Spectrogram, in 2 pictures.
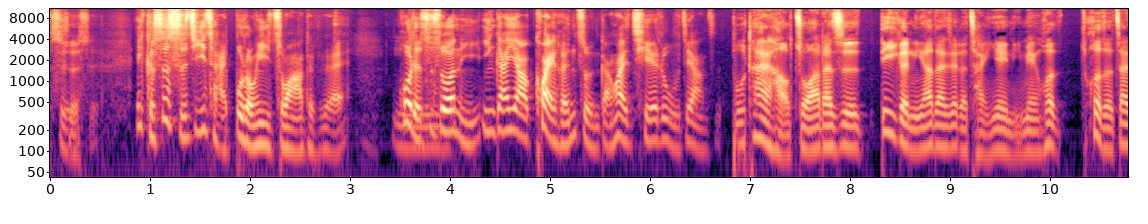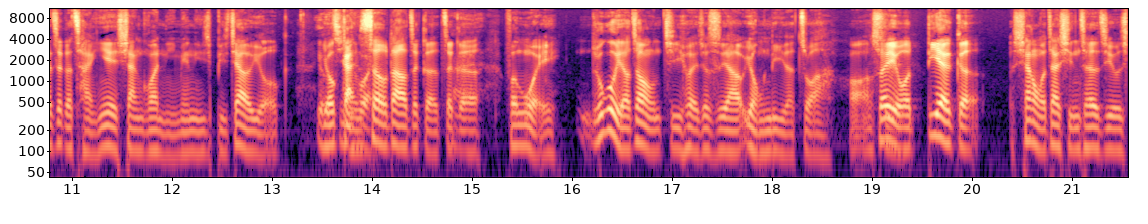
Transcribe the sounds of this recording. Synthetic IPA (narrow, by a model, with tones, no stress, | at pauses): ʂɻ̩˥˩˥ | e˥˩ɪkʰə˨˩ʂɻ̩˥˩ʂɻ̩˧˦˥t͡ɕi˥t͡sʰa˨˩ɪpu˥˩o˧˥ŋi˥˩t͡swa˦t̪we˥˧bd̪e˥˩ɪ | xwɔ˥˩ʈ͡ʂɤ˨˩ʂɻ̩˥˩swɔ˦˥ni˨˩i˦˥ŋka˥ɪjɑ˥˧ʊkʰwa˥˩ɪxə˧˦nt͡swʊ˨˩˦nka˨˩nkʰwa˥˩ɪt͡ɕʰjɛ˥ɻu˥˧ʈ͡ʂɤ˥˧jɑ˥˩ŋd͡z̩˨˩pu˧˥t̪ʰa˥˩ɪxɑ˨˩ʊt͡swa˦t̪a˥˧nʂ̬ɻ̩˥˩t̪i˥˩i˦˥ɡə˨ni˨˩jɑ˥˧ʊt͡sa˥˧ɪʈ͡ʂɤ˥˩ɡə˩ʈ͡ʂʰa˨˩njɛ˥˩lḭ˨˩mjɛ˥˨nxwɔ˥˩ | xwɔ˥˩ʈ͡ʂɤ˨˩t͡sa˥˧ɪʈ͡ʂɤ˥˩ɡə˩ʈ͡ʂʰa˨˩njɛ˥˨ɕjɑ˦˥ŋkwa˦nli˨˩mjɛ˥˩ni˨˩pi˨˩t͡ɕjɑ˥˩ʊjo˨˩ʊ | jjo˨˦ʊka˨˩nʂo˥˧ʊt̪ɑ˥˧ʊʈ͡ʂɤ˥˩ɡə˩ʈ͡ʂɤ˥˩ɡə˩˧ | fə˦ŋwe˧˦ɪ | ɻu˧˥kwɔ˨˦jo˨˩ʊt͡sə˥˩ʈ͡ʂʊ˨˩ŋt͡ɕi˦˥xwe˥˧ɪt͡ɕjo˥˧ʊʂ̬ɻ̩˥˧jɑ˥˧ʊjʊ˥˧ŋli˥˨d̪ə˩t͡swa̰˦hɔ̰˨˩swɔ˧˥i˨wɔ˨˩t̪i˥˧ə˥˩ɡə˩ | ɕjɑ˥˩ŋwɔ˨˩t͡sa˥˩ɪɕi˧˥nt͡sʰɤ˦˨t͡ɕi˥u˥˧˩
